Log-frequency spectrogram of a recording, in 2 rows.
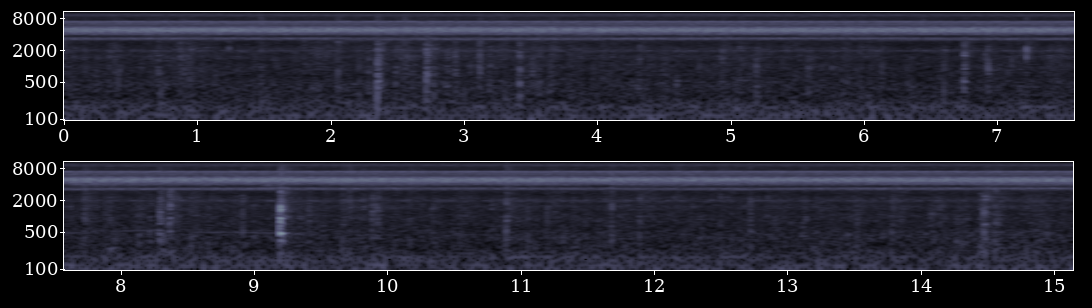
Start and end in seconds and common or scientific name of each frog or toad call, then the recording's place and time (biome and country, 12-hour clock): none
Cerrado, Brazil, 2:30am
